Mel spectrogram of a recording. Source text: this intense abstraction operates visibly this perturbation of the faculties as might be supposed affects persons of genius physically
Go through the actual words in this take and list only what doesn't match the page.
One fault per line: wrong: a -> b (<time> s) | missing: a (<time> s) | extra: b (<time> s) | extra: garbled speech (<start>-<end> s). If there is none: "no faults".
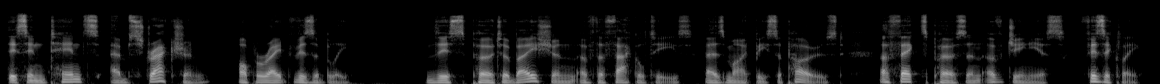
wrong: operates -> operate (2.4 s)
wrong: persons -> person (9.3 s)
